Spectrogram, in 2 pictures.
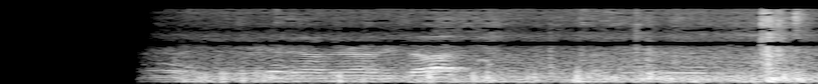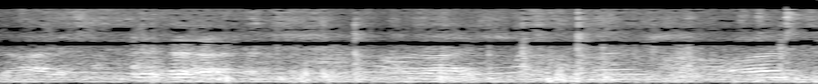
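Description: Children chatter and murmur in a room.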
